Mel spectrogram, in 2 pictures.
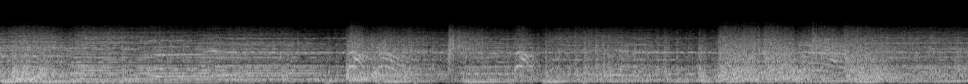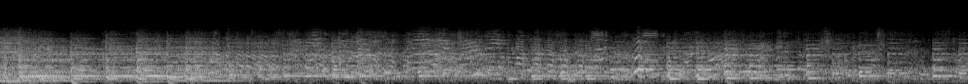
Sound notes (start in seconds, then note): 0.0 gunshot; 0.0 horses whinny; 4.4 whip cracks; 7.0 gunshots; 10.0 bell rings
